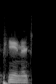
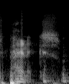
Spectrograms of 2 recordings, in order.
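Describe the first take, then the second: First: The name sounds like the word 'penis'. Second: The name does not sound like 'penis'. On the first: The speaker calls it wrong. "Everybody wants to say Penix because it sounds like penis" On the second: The speaker calls it right. "but it's Penix"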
